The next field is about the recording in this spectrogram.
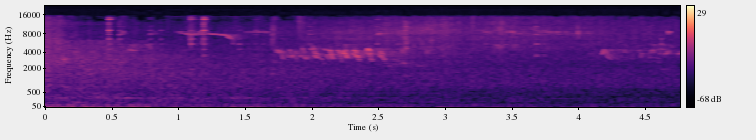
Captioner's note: birds chirping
